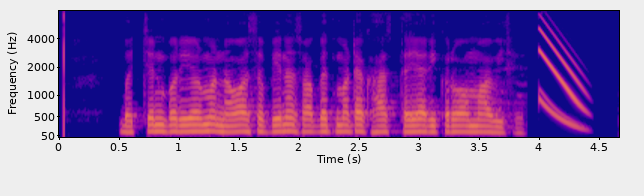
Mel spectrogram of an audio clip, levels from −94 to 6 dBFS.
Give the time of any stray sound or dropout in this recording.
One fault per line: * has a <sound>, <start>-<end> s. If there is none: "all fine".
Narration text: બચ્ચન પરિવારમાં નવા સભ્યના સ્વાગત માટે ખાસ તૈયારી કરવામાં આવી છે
* has a chirp, 4.0-4.5 s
